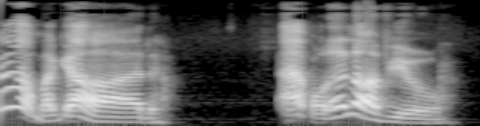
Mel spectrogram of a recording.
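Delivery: slow, swooping cartoon-hero gush, God stretched out. Imitating excited fans of a new phone in a Mario voice. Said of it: "It's a Mario".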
